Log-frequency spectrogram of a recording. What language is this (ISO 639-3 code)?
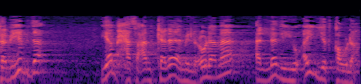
ara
